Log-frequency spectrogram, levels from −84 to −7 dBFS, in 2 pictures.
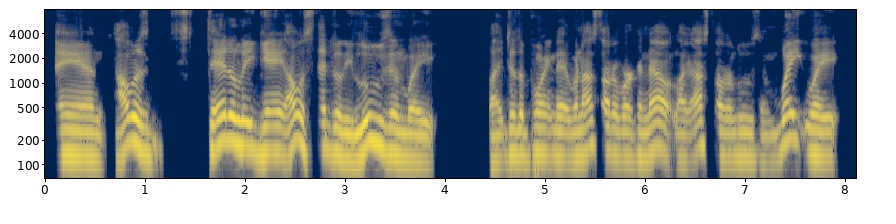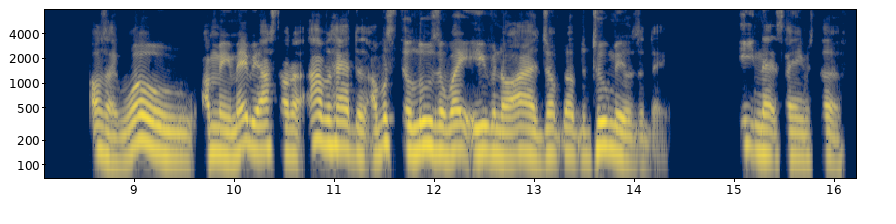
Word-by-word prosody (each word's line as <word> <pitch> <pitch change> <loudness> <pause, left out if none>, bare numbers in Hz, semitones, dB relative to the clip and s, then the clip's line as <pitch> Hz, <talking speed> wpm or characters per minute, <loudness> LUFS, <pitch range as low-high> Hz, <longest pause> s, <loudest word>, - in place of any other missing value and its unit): and, 130 -3 +1
I 135 - +1
was 185 -5 +5 0.2
st - - -8 0.2
steadily 175 0 +4
gain 145 0 +1
I 165 - +2
was 190 -8 +2
steadily 140 -5 0
losing 140 -2 +3
weight, 115 -3 0 0.5
like, 115 +2 -3
to 135 - +1
the 140 0 +1
point 135 +1 -2
that 130 -2 +1
when 130 +2 0
I 150 - +1
started 150 -5 -1
working 125 0 -1
out, 155 0 +2
like, 120 -1 -3
I 160 - 0
started 130 -7 -3
losing 120 -2 -5
weight, 200 +3 0
weight. 130 -3 +1 0.6
I - - 0
was 150 -2 -1
like, 110 -4 -2
"Whoa," 135 - +2 0.2
I - - -1
mean, 140 -3 0
maybe 160 +3 +2
I 155 +1 +2
started 145 -3 -3
I 205 - +1
was 175 -3 +1
had 160 -4 +1
to 135 - -1
I 130 - -4
was 180 +7 0
still 155 -5 -1
losing 155 -2 +3
weight 150 +1 +1
even 145 0 +1
though 130 -1 +1
I 140 +1 +1
had 120 -3 -2
jumped 140 +1 -3
up 135 -3 -2
to 130 - -8
2 165 0 +4
meals 120 -8 -1
a - - -10
day, 90 - -17 0.7
eating 165 -4 -5
that 135 -4 0
same 125 -2 -4
stuff. 115 -2 -6
140 Hz, 220 wpm, -20 LUFS, 125-155 Hz, 0.7 s, was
